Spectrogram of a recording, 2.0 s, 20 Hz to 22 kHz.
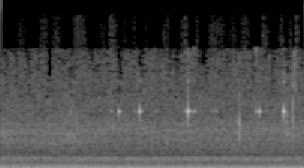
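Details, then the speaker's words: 2003 Ford Taurus 3.0L 24-valve DOHC after $6 PCV valve replacement for P1506 high idle; cold start, steady even rumble near 1000 rpm settling toward 600-700 rpm as it warms; normal cold idle. "as it relaxes down on there so we're going to let it come down off the initial RPMs that was at Cold startup and it'll slowly bring it down to the desired RPM"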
